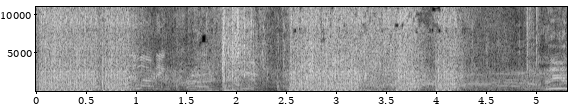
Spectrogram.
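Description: Rapid automatic gunfire in Left 4 Dead 2 on the Hate Mountains map, with loud, sustained bursts broken by short pauses, mixed with game sounds and voices calling out.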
